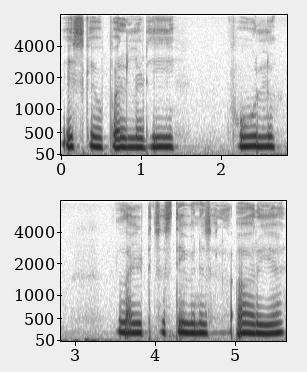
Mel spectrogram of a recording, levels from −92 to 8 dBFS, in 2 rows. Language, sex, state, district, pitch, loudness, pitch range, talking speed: Hindi, male, Chhattisgarh, Sukma, 200 Hz, -13 LUFS, 190-210 Hz, 115 wpm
